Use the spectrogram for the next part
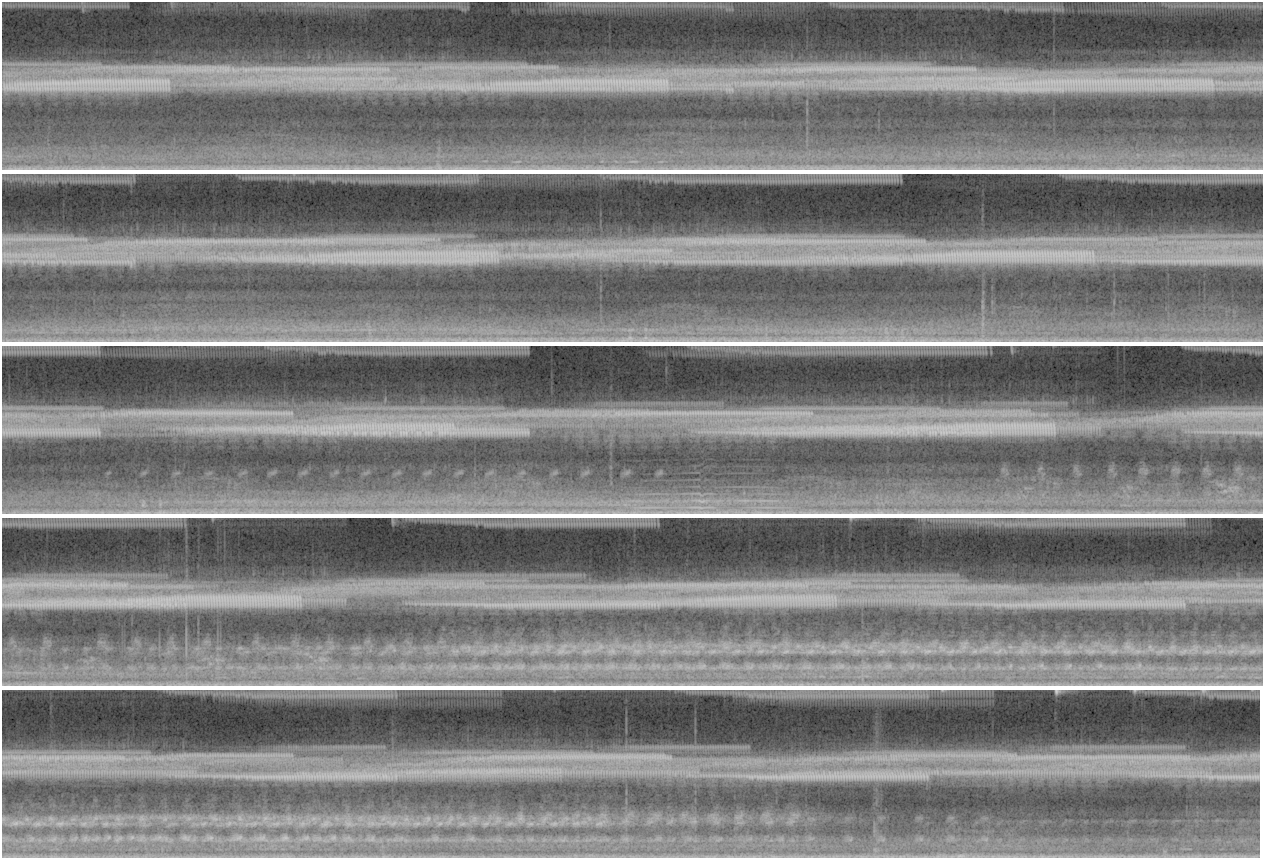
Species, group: Pteronemobius heydenii, Orthoptera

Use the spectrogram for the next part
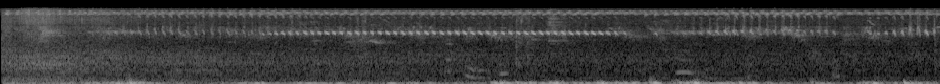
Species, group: Teleogryllus commodus, Orthoptera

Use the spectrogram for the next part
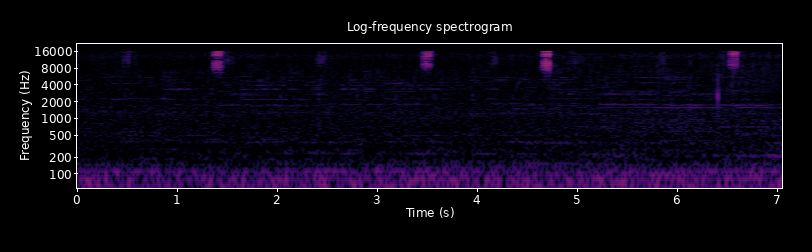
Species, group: Pholidoptera griseoaptera, Orthoptera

